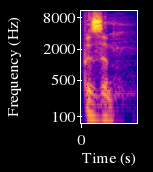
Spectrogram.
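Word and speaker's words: Qutbism: Uh, it's pronounced quism.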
